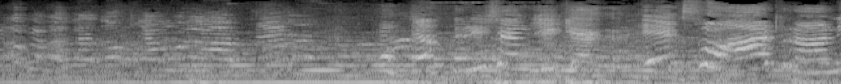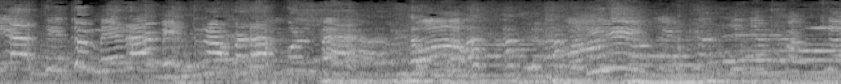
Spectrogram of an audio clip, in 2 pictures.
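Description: A crowd of women chattering, laughing and calling out over each other, with music playing underneath.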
